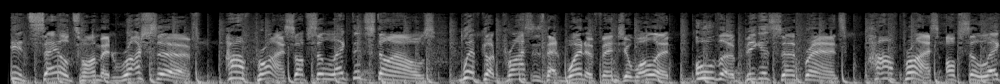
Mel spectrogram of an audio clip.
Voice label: TV sample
